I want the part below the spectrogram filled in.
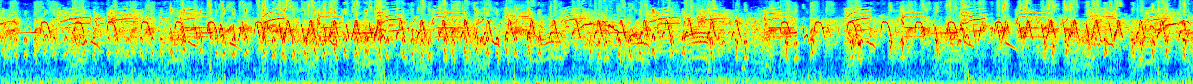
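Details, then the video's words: Long stretch of a small-bird trapping lure, trucukan ribut mixed with 'burcil kejepit': a relentless wall of high, twittering chirps and quick slurred notes from many birds at once. "Suara Pikat Burung Kecil Paling Ampuh!! trucukan ribut kombinasi BURCIL KEJEPIT"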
